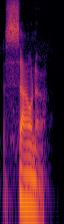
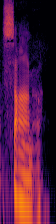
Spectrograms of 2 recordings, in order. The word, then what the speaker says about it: sauna: The rest of the world pronounces it sauna. So I am going with the Finnish, not sauna. That's an American bad way of pronouncing it.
